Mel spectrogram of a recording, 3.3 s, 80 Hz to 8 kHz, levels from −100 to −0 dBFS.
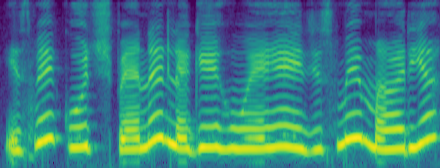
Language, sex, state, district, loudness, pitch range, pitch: Hindi, female, Himachal Pradesh, Shimla, -9 LUFS, 340-435 Hz, 360 Hz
